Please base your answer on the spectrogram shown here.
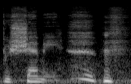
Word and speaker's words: Buscemi: It's Steve Buscemi.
